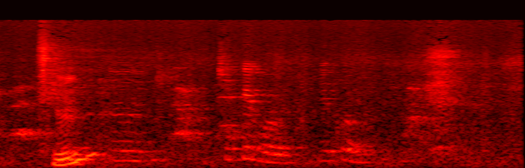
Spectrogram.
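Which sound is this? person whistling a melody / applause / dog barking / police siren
dog barking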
